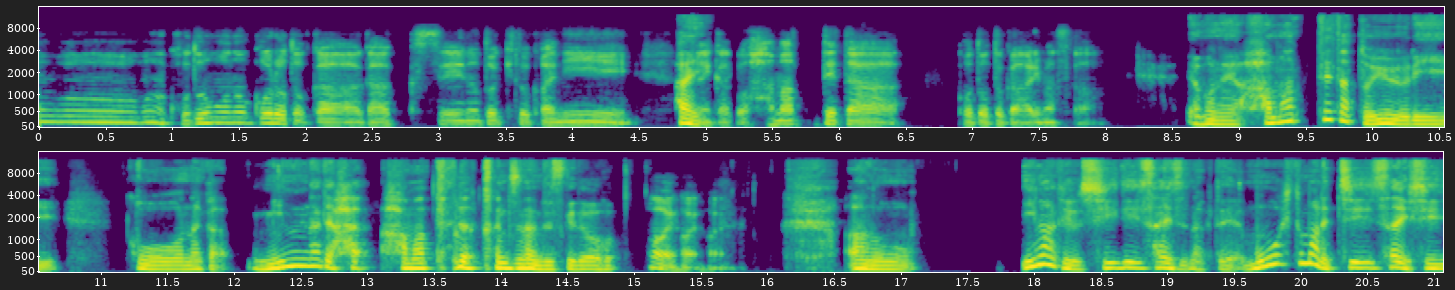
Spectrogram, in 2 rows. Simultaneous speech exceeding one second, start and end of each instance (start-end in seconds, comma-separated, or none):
none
